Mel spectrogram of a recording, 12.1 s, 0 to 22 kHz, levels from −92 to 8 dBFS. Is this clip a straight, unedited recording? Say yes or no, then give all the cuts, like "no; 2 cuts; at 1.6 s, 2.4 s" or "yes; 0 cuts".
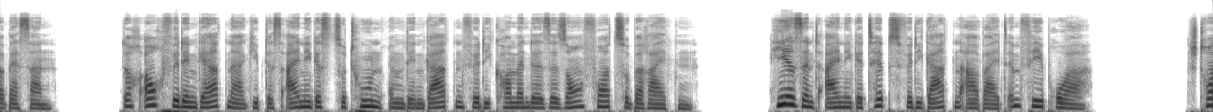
no; 1 cut; at 1.1 s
